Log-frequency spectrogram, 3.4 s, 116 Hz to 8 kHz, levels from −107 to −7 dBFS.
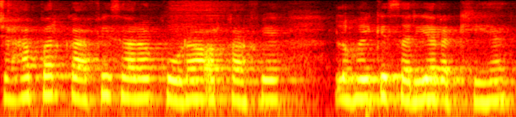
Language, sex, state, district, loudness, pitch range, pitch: Hindi, female, Bihar, East Champaran, -27 LUFS, 220-230 Hz, 225 Hz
